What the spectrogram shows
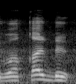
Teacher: واو اور کاف حرکت ہے، جل پڑیں گے، دال پر سکون ہے تو یہ قلقلہ کا قاعدہ ہے، پڑھتے وقت آواز ٹکرائے گی۔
